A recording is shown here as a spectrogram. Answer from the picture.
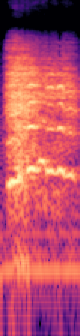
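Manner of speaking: put-on high fussy child cry sound; child's whine. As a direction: imitate a frustrated toddler's wail. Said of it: "doing like".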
